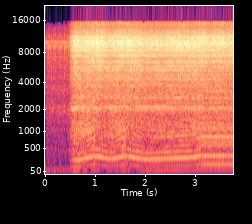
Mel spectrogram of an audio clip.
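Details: Pulsar motorcycle engine: settles into a steady, even buzz with a brief rev rise and fall, no knocking, rattling or ticking; smooth, normal running.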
